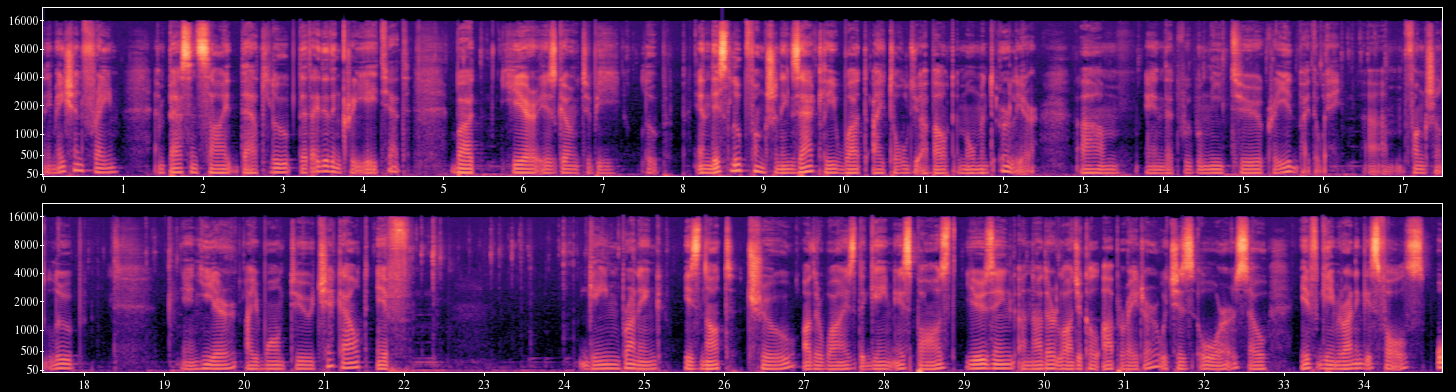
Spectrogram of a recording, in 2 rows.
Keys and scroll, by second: 0.0 Down, 0.2 Tab, 6.2 ctrl+s, 6.6 Right, 7.3 ctrl+s, 12.2 Left, 12.5 Down, 15.8 space, 17.8 Right, 20.0 ctrl+Down, 22.3 space, 25.1 Tab, 28.8 space, 30.0 space.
